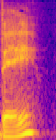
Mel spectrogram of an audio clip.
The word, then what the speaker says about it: Bae: You can find me on Twitter at Kevin Bay.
